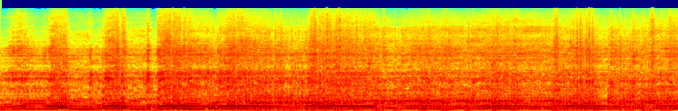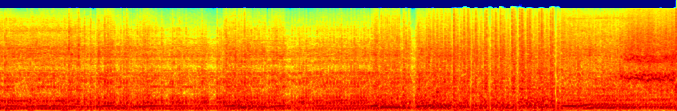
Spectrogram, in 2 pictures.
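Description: Two car engines rev hard and loudly in repeated bursts.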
